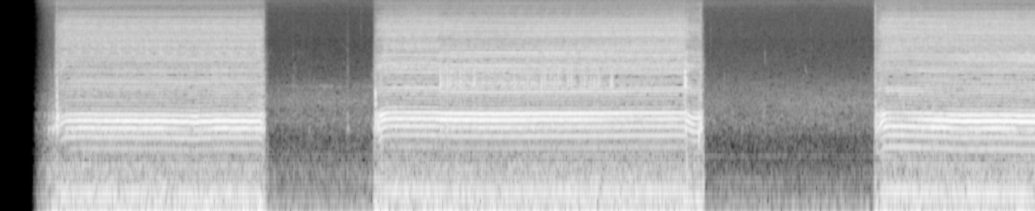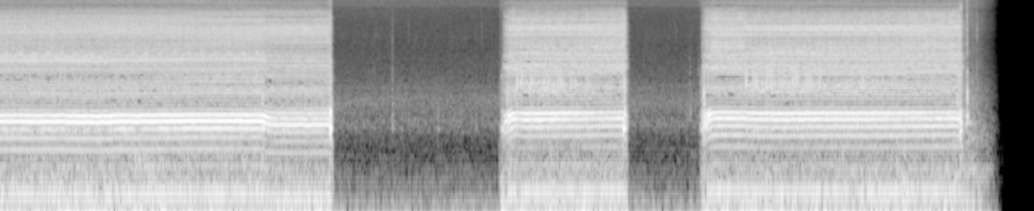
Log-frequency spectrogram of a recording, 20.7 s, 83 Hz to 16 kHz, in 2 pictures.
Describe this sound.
Kaitafilmikamera, zoomaus / Film camera, home movie camera, zoom, zooming, various takes, exterior, a close sound (Canon, 8 mm)
Kaitafilmikameran zoomauksia lähellä, muutama versio. Lähiääni. Ulko. (Canon, 8 mm).
Paikka/Place: Suomi / Finland / Lohja, Retlahti
Aika/Date: 03.09.1998
Camera, Cine-camera, Exterior, Field-Recording, Film-camera, Finland, Finnish-Broadcasting-Company, Home-movie-camera, Kaitafilmikamera, Kamera, Soundfx, Suomi, Tehosteet, Yle, Yleisradio, Zoom, Zoomata, Zoomaus, Zoomi, Zooming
